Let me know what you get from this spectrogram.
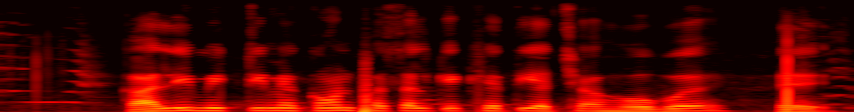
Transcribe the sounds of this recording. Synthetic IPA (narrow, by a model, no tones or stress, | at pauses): kaːlimiʈːimẽkɔːnpʰəsəlkekʰet̪iətːʃʰaɦob | ɦɛː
